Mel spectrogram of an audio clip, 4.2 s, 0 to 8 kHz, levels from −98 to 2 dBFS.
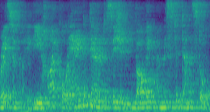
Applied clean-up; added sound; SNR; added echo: neural separator model SepFormer DNS4.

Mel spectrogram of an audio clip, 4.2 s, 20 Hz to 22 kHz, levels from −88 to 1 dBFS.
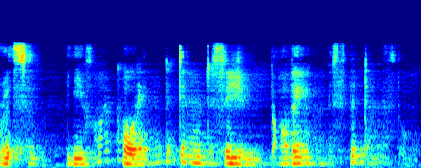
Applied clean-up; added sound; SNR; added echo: neural mask model DeepFilterNet 3.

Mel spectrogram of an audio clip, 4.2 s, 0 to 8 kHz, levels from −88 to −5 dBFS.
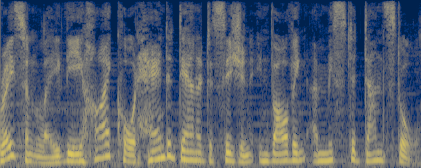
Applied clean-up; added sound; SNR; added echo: none; none; none; none.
